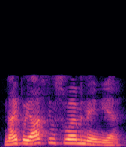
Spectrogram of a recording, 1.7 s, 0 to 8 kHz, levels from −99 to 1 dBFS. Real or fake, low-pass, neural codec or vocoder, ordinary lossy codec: real; 7.2 kHz; none; AAC, 16 kbps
